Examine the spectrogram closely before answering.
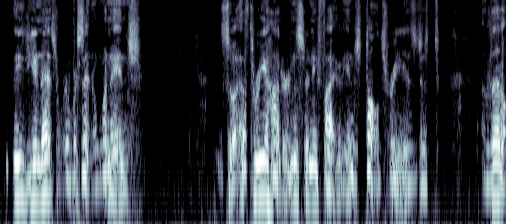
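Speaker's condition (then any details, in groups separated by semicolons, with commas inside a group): Cerebellar ataxia from brain tumour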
